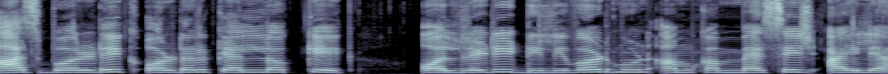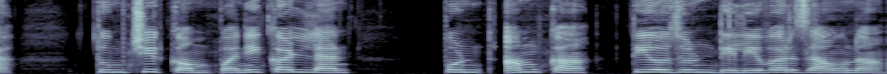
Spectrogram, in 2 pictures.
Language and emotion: Goan Konkani, neutral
